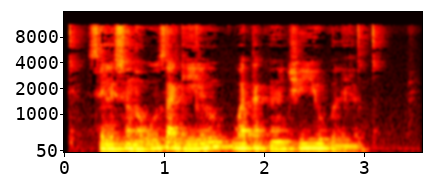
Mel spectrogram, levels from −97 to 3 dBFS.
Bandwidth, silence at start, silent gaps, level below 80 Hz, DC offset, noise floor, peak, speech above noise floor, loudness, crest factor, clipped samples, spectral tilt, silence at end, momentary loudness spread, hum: 11.5 kHz; 0.05 s; none; -40 dBFS; under 0.1%; -41 dBFS; -6 dBFS; 21 dB; -21 LUFS; 14 dB; under 0.1%; -5.5 dB/octave; 0.45 s; 12 LU; none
